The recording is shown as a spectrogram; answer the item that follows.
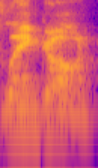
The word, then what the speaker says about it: Langone: name i appreciate samantha no it's langone um the italians might say it's you know pronounced different but langone's what i'm going with so the italian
